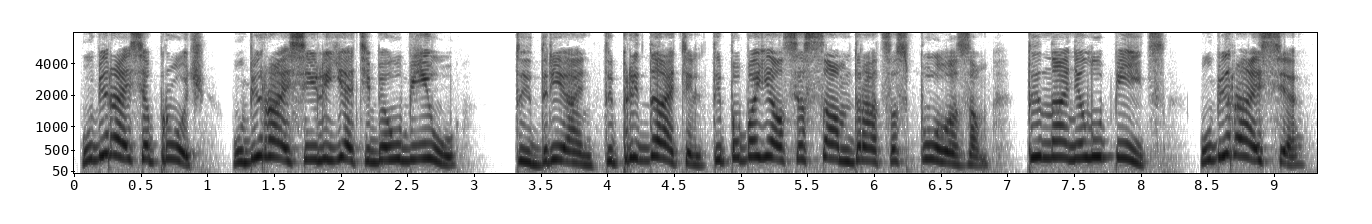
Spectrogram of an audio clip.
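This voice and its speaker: A woman voicing a hot-tempered, desperate young man in an audiobook, shouting and pleading. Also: sits high, lively intonation, normal speed, no room sound, pitched above the performer's own voice. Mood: furious.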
